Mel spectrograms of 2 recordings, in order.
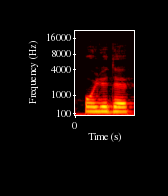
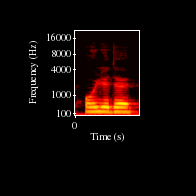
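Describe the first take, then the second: Both takes have the same delivery.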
